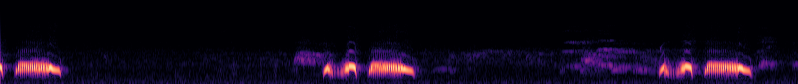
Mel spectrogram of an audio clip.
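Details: Spotted dove cooing used to provoke wild birds into calling. Three phrases of two short hooked notes and a long, dropping coo, spaced about three seconds apart. Faint chatter is heard before the later phrases.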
